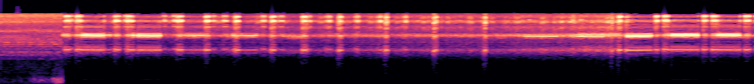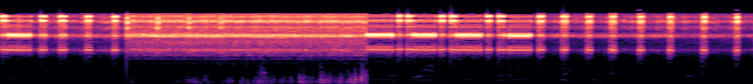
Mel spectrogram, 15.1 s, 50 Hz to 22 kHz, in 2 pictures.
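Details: Cicadas singing in forest at Jinlongshan, Nantou, on a hot, muggy summer afternoon, 28 May 2016: a shrill, high, metallic buzz, pulsing in rapid bursts at first, then a steady drone, then stuttering pulses again, with brief low rumbles between.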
